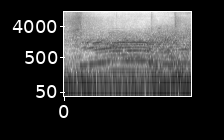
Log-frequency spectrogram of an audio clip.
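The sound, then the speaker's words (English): A cow moos in a long, drawn-out low bellow lasting a couple of seconds, loud, with steady outdoor background noise and no talking. “It's Cow Clips of the Week.”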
